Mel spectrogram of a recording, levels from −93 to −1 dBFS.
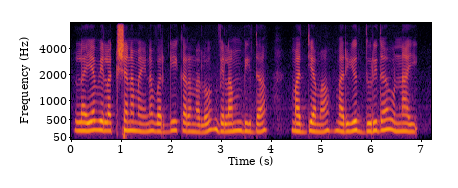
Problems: constant background noise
